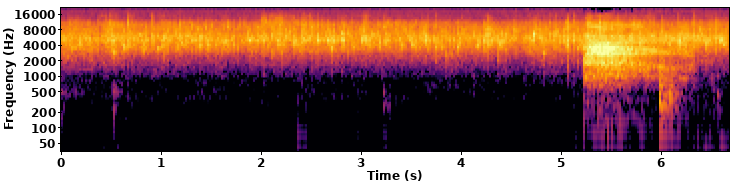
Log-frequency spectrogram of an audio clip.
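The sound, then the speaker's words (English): Bacon sizzles in a pan with a steady, hissy crackle and scattered sharp pops, swelling into a louder, brighter burst of sizzling near the end. No voices. “I'm in the lab with a pen and a pad trying to get this damn bacon off.”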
